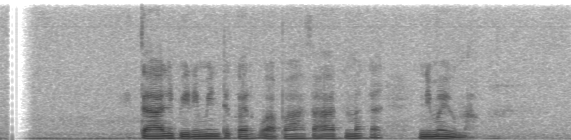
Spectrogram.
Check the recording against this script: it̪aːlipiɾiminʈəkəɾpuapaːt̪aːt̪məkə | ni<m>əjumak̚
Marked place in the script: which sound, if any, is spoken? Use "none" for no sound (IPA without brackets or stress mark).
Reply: m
